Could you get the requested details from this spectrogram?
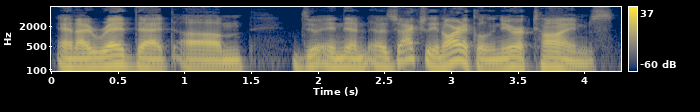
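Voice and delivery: ordinary talk, nothing marked

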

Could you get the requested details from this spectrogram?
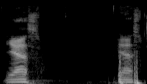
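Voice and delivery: mouth on the mic. Real, not acted. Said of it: "what are you doing to your microphone".

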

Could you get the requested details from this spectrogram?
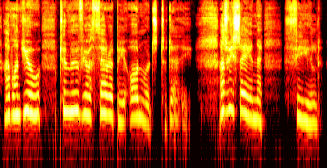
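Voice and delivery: high, commanding woman doctor; a lightly voiced stern doctor; bossy doctor voice. Doctor speaks to Bill.

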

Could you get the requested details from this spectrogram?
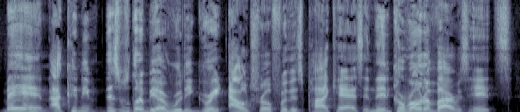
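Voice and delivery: high, loud, worked-up complaint; exasperated rant. Real, not acted. Host laments his ruined sign-off, exasperated. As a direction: raise pitch and volume in exasperation.

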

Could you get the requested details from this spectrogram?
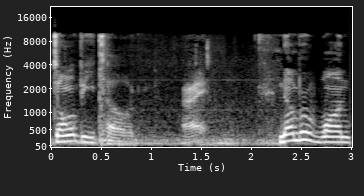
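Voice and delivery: normal talking voice

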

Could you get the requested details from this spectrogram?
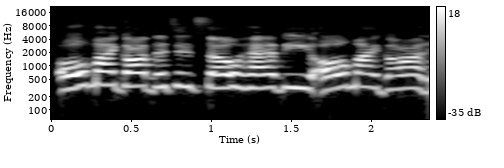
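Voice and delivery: high, loud pretend distress; straining under weight. Picturing holding a heavy dumbbell, loud strained mock distress. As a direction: groan like the weight is crushing you. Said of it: "You're like".

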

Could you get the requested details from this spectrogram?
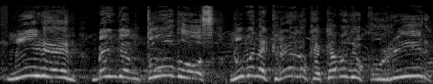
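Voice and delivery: put-on high, thrilled shouting boy; excited boy. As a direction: call the whole village over. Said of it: "muy emocionado, fue a avisar".

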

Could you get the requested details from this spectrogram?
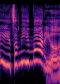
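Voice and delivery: high, mock-Italian Mario greeting; Italian accent. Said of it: "a little bit of an Italian accent".

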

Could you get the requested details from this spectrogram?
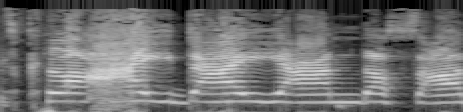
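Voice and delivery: loud, high, drawn-out name; slow, hammed-up correction; mock correction. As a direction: stretch the name out with exaggerated emphasis.

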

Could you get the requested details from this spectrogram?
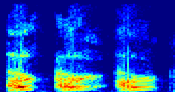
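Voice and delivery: mock tank mating call. Joking nature documentary about tanks, silly mating growls. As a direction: ham up a goofy animal call. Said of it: "I don't know why they make noises like that".

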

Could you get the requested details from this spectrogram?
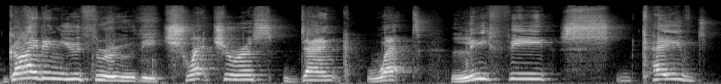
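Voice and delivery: slow, punchy mock-grand announcement; show intro. Host grandly welcomes listeners to agony-aunt show, mock-grand intro. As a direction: draw out and punch each adjective.

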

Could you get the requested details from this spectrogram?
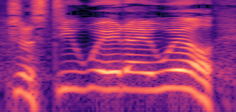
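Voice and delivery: mean it, make it a promise; determined vow. Retold or imitated. Koji vowing to the rival, a touch fierce. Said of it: "he's like".

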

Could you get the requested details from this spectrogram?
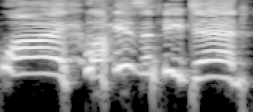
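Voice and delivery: high, drawn-out mock despair; high-pitched exasperated plea; exasperated wail. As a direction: wail it slowly in comic disbelief. Mock despair at Wilbur's survival.

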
